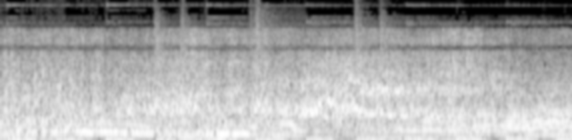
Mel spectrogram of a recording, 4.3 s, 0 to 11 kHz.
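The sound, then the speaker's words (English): A Lancer Evo 3 rally car making its debut, driven hard on tarmac by Tommy Mäkinen, its engine roaring loudly and continuously with tires skidding and squealing through the corners, intense throughout. “Mäkinen coming to terms with the new car on unaccustomed tarmac very quickly indeed.”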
